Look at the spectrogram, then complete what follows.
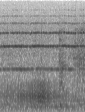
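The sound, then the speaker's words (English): A cat purrs steadily and continuously, a low, even rumble with no voices present, set against a faint constant hum. “But he's only a cat.”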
